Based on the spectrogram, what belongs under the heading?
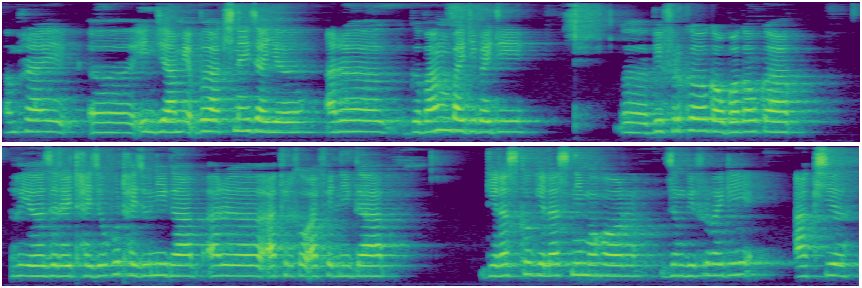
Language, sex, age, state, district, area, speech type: Bodo, female, 30-45, Assam, Chirang, rural, spontaneous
